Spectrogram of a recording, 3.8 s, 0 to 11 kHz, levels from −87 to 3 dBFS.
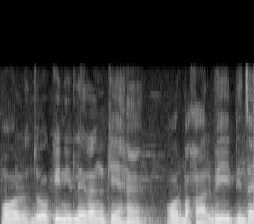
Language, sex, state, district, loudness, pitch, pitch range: Hindi, male, Rajasthan, Bikaner, -11 LUFS, 150 Hz, 145-155 Hz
